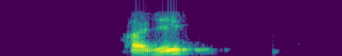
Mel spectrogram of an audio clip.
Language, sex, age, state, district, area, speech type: Hindi, male, 45-60, Uttar Pradesh, Hardoi, rural, conversation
